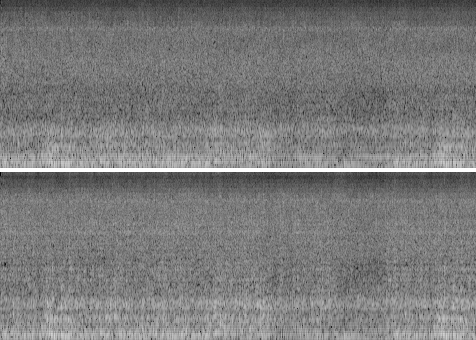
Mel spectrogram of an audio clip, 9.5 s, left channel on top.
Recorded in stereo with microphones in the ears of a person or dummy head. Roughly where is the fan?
Right.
